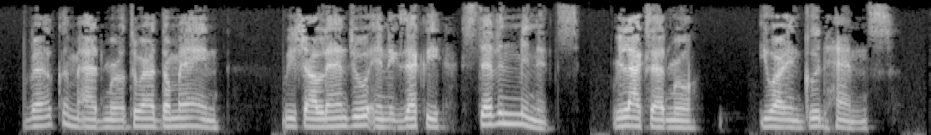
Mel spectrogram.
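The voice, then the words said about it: Slight Nordic or Germanic accent. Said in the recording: “a voice comes through in English with what perhaps is a slight Nordic or Germanic accent ... That's a good accent.”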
